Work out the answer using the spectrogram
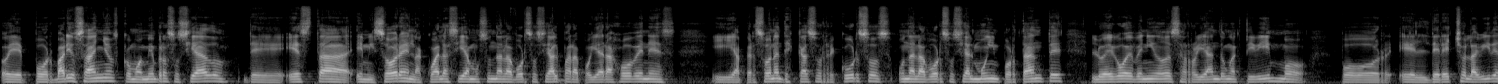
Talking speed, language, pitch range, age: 175 wpm, Spanish, 115-140 Hz, 30-49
